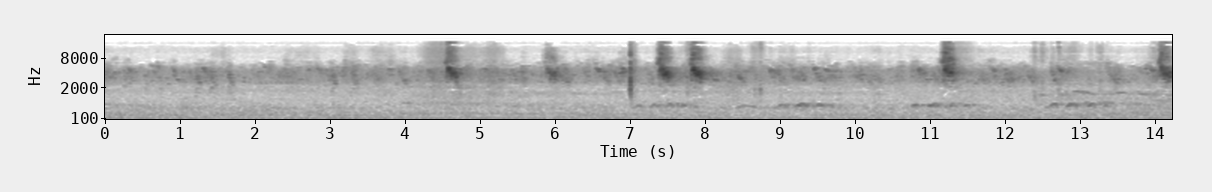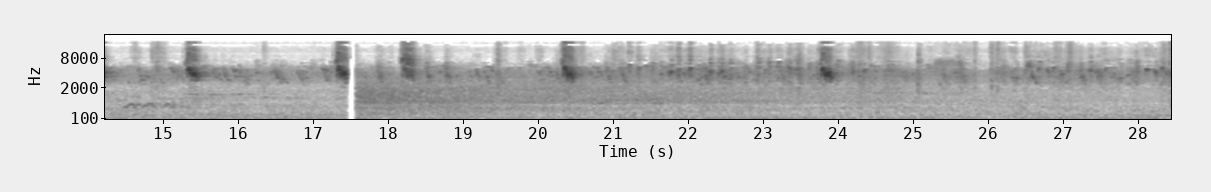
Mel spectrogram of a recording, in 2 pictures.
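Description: A small bird chirping: about a dozen short, sharp single chirps, spaced irregularly a second or more apart, over a faint steady low background hum.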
